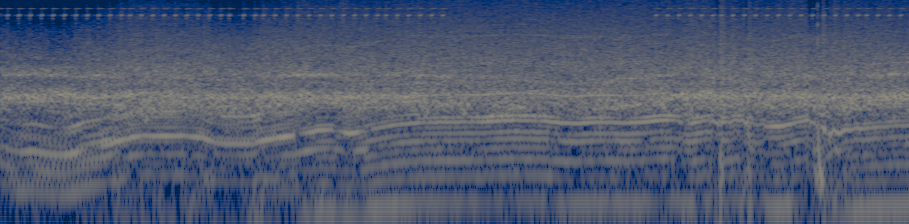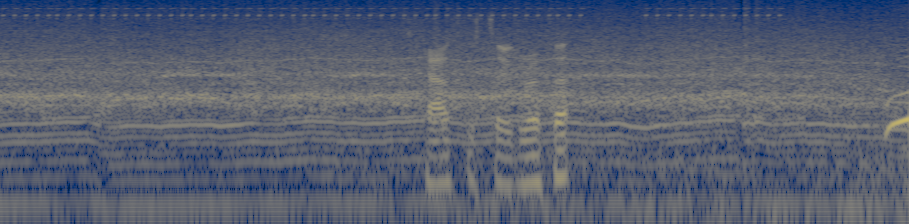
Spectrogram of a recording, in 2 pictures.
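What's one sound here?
Tyres squeal as a car slides sideways.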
